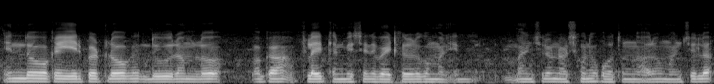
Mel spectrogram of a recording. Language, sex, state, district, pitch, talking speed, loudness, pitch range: Telugu, male, Andhra Pradesh, Annamaya, 125 Hz, 110 wpm, -19 LUFS, 120-130 Hz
